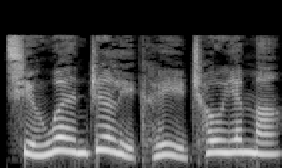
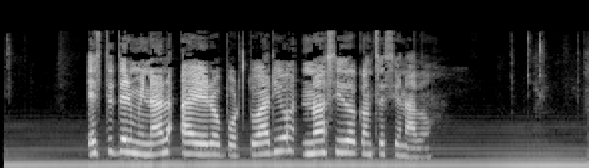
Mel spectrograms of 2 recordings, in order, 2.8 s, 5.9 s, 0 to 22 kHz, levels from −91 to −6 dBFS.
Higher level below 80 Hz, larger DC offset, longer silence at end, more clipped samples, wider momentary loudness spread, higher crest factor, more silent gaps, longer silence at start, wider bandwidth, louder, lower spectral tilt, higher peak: second, -68 dBFS vs -36 dBFS; neither; about the same, 0 s vs 0 s; neither; second, 5 LU vs 22 LU; second, 14 dB vs 20 dB; neither; about the same, 0.05 s vs 0.05 s; about the same, 10.5 kHz vs 11.5 kHz; second, -23 LUFS vs -18 LUFS; about the same, -3 dB/octave vs -2 dB/octave; second, -10 dBFS vs 0 dBFS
